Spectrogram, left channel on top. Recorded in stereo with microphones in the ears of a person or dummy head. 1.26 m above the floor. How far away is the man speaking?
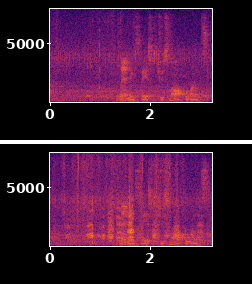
About 1.4 m.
